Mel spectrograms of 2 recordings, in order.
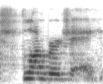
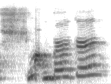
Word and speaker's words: Schlumberger: that like genuinely like schlumberjay it's pretty it's like spell schmumm burger and it's pronounced Schlumberger right so it like isn't always phonetically said either so if you are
